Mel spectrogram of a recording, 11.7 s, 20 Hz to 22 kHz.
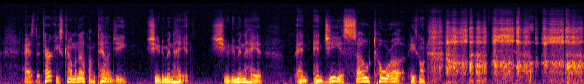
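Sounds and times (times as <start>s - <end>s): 
speech: 0.3s - 9.0s
voice imitating heavy nervous breathing of a hunter: 8.5s - 11.6s.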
